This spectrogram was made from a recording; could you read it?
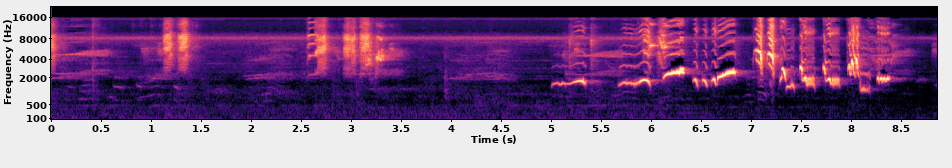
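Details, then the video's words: Song of a white-rumped shama, played as a lure for wild birds; a few thin high chips open, then a rapid, varied burst of whistles, upslurred notes and harsh clicks follows in the second half. "PANCINGAN MURAI BATU MACET BUNYI PANCING DGN SUARA MURAI BATU ASLI SUARA BURUNG HUTAN"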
